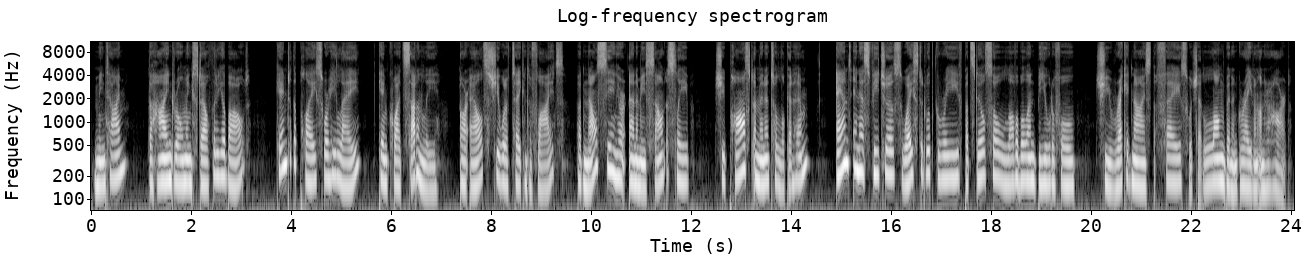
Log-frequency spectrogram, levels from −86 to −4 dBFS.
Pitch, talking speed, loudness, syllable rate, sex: 175 Hz, 155 wpm, -18 LUFS, 4.6 syllables/s, female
